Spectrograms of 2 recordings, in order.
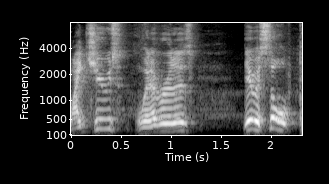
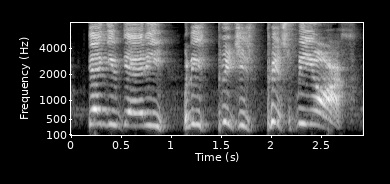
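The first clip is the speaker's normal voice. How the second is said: put-on bratty wrestler voice, higher; 11 semitones higher than usual. Doing a skit with a father character: Tiffany Stratton impression. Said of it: "doing Tiffany Stratton's impression".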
